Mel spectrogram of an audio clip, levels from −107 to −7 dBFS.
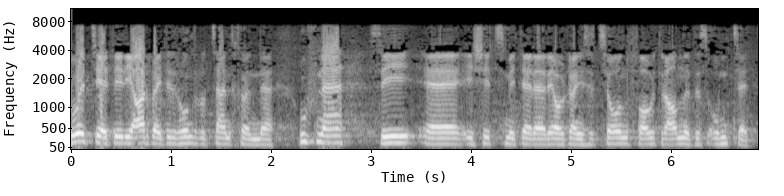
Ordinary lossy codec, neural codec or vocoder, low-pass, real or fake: none; none; 7.2 kHz; real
